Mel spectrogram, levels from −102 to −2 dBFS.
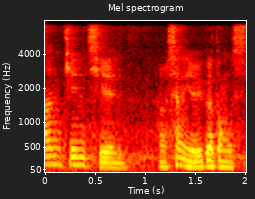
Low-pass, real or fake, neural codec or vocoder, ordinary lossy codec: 7.2 kHz; real; none; none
